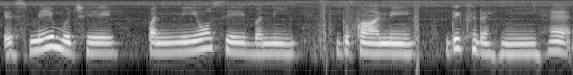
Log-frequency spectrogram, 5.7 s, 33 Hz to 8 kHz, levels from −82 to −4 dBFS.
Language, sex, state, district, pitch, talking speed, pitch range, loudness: Hindi, female, Madhya Pradesh, Katni, 175 Hz, 95 wpm, 165-190 Hz, -18 LUFS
